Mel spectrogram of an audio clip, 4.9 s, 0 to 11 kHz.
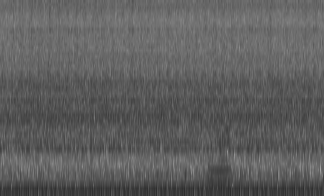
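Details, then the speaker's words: Pontiac Grand Prix GXP with an '06 engine in an '07 car, first start after sitting, oil not yet changed, running rich: steady idle with a light quick ticking; owner suspects the DOD system needing a delete or oil pressure still building. "so it needs a DOD delete yeah just got to build oil pressure up"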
